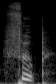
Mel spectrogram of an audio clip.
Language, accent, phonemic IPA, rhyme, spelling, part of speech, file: English, US, /fuːp/, -uːp, FOUP, noun, En-us-FOUP.ogg
- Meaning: Initialism of Front Opening Unified Pod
